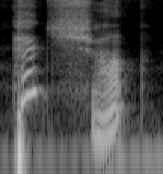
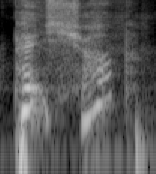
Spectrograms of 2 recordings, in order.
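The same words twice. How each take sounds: First: High, voiced "Pet shop?" in disbelief; father repeating it in disbelief; incredulous repeat. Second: Breathless high whisper of disbelief; a father whispering in shock; stunned whisper. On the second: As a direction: barely get the words out. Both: A narrator's reading.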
